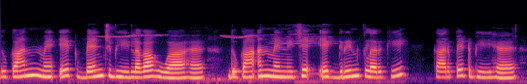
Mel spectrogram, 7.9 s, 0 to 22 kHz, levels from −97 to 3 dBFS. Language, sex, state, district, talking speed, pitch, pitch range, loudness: Hindi, female, Jharkhand, Garhwa, 135 wpm, 250 Hz, 235-275 Hz, -15 LUFS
